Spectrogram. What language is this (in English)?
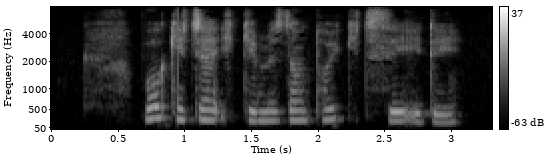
Uyghur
